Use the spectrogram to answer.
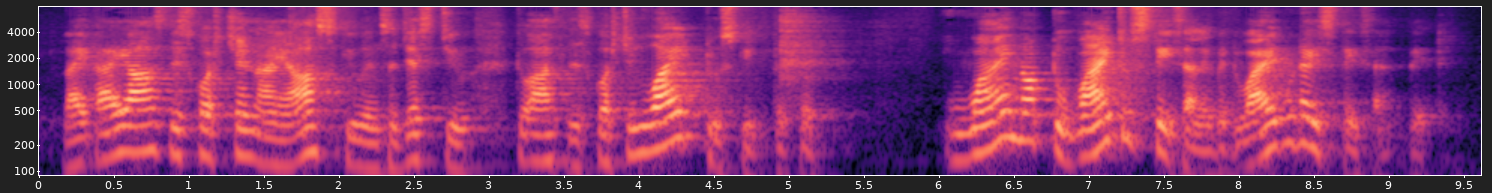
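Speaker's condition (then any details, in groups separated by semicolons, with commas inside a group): No condition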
